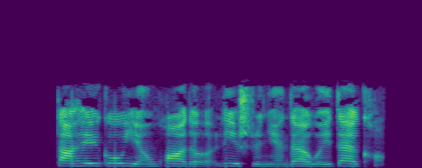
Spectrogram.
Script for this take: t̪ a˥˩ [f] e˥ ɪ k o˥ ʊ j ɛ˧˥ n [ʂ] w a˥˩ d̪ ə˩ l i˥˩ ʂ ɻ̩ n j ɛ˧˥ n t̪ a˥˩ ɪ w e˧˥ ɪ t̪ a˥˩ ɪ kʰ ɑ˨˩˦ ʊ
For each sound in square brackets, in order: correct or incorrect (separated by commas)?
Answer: incorrect, incorrect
